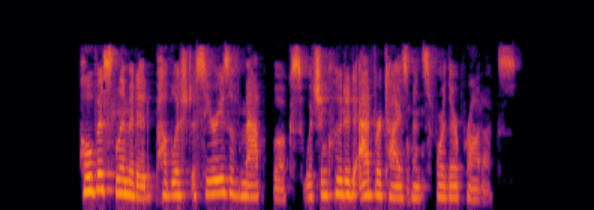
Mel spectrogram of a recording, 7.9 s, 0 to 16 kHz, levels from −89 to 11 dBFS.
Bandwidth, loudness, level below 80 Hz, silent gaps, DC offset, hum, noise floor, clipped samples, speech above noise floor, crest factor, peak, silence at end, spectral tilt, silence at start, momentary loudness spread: 8 kHz; -18 LUFS; -58 dBFS; 3.55-3.63 s; under 0.1%; none; under -90 dBFS; under 0.1%; over 71 dB; 18 dB; -2 dBFS; 1.05 s; -3 dB/octave; 1.05 s; 12 LU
